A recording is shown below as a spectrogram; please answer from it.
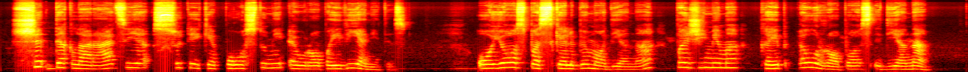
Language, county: Lithuanian, Kaunas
